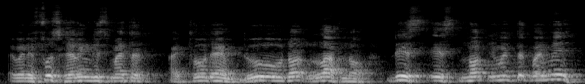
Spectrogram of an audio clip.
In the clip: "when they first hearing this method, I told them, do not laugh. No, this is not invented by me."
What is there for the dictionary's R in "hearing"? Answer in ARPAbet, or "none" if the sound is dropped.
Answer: L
